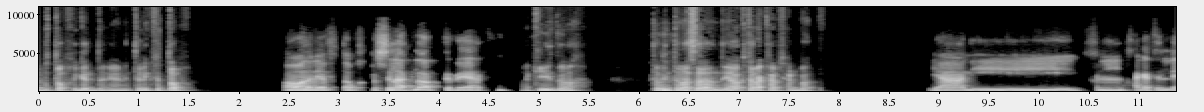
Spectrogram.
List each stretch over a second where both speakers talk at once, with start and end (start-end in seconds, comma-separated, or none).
none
